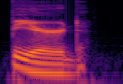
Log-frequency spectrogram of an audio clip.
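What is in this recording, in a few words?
"beard", American English; gcompris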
